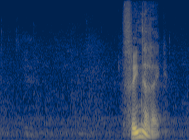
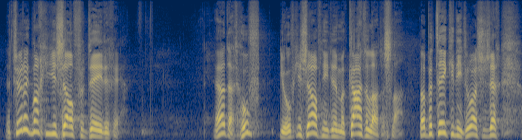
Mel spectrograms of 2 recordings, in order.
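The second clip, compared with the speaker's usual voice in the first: higher and louder, driving sermon voice; fiery preaching; 8 semitones higher, 5 dB louder than usual. Acted. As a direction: preach it out with fire. Preaching at full force. (vurig preken, hoger en luider)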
